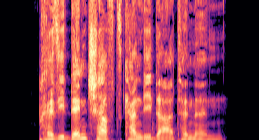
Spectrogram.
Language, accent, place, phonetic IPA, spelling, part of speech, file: German, Germany, Berlin, [pʁɛziˈdɛntʃaft͡skandiˌdaːtɪnən], Präsidentschaftskandidatinnen, noun, De-Präsidentschaftskandidatinnen.ogg
- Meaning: plural of Präsidentschaftskandidatin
